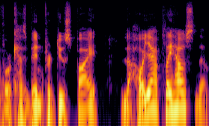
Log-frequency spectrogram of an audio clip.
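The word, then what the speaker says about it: La Jolla: has been produced by La Hoya Playhouse laa how do you pronounce that one you nailed it La Hoya La Hoya playhouses without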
